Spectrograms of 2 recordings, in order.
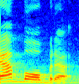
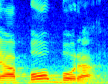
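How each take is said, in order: First: The two 'bo' syllables run together. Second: Both 'bo' syllables are clearly pronounced. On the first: The speaker calls it wrong. "geralmente as pessoas emendam" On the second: The speaker calls it right. "Precisa pronunciar os dois"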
